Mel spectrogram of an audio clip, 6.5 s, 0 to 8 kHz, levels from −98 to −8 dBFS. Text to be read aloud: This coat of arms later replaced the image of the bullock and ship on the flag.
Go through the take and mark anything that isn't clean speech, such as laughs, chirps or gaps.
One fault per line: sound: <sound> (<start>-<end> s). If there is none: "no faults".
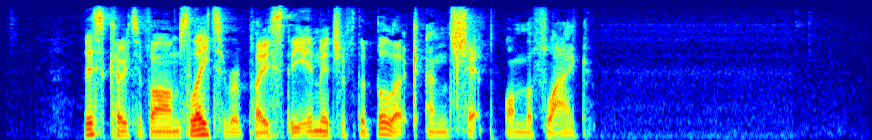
no faults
